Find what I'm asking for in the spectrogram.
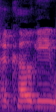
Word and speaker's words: Okogie: So Josh Okogie, which rhymes with Hoagie.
